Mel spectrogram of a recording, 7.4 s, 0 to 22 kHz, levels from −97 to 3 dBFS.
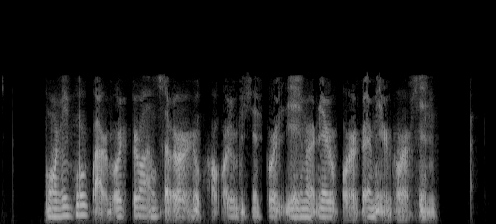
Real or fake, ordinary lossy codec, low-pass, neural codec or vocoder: fake; AAC, 24 kbps; 5.4 kHz; autoencoder, 44.1 kHz, a latent of 192 numbers a frame, MeloTTS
